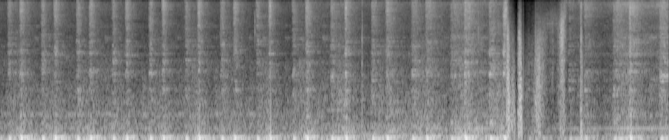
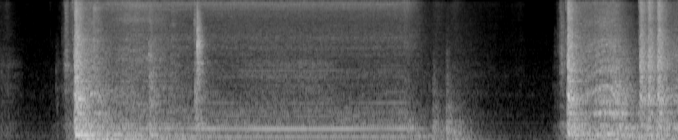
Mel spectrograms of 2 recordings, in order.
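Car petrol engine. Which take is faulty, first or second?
second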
